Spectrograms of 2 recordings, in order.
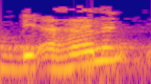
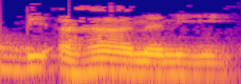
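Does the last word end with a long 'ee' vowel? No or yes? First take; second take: no; yes. First: The last word ends without a final 'ee' vowel. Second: The last word ends with a long 'ee' vowel.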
